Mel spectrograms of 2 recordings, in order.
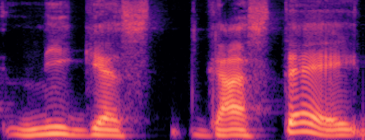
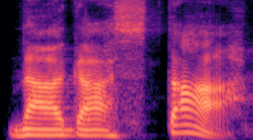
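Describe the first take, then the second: First: The vowels sound like 'eh'. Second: The vowels sound like 'ah'. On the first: This is the modern pronunciation. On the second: This is the ancient pronunciation.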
